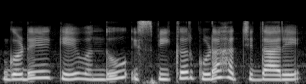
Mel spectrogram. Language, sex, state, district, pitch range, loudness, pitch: Kannada, female, Karnataka, Bidar, 235-285 Hz, -15 LUFS, 245 Hz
